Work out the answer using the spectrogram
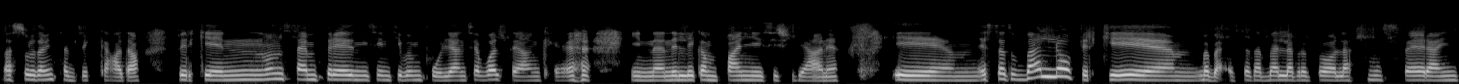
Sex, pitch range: female, 185-210 Hz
